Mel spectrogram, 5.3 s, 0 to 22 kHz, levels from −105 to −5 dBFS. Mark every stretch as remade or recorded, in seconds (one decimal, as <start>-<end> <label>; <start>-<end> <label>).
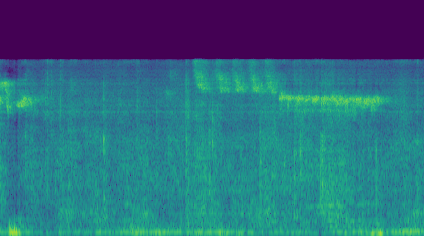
0.0-5.3 remade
